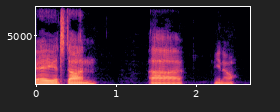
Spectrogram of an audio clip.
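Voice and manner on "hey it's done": put-on heavy sarcasm, raised and pitched up. Retelling telling the group the work was done: imitating own sarcastic tone. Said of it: "I sarcastically said in the group".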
